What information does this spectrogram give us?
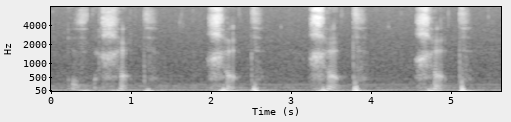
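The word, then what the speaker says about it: חית: Actually, the more air you put in it, the better off you are. Some people pronounce the chet as a het, right?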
